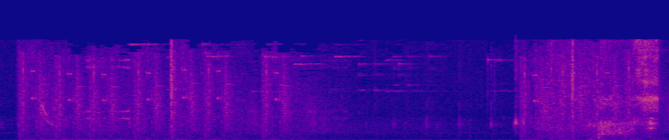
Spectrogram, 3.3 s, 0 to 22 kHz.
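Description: Sustained gunfire and explosions from the video game Modern Warfare 3, a dense continuous barrage of loud shots and bursts that fills the whole stretch and swells again near the end.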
